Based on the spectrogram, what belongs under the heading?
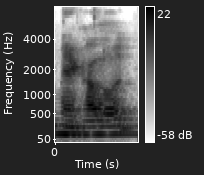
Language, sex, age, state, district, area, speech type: Assamese, male, 30-45, Assam, Jorhat, urban, spontaneous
